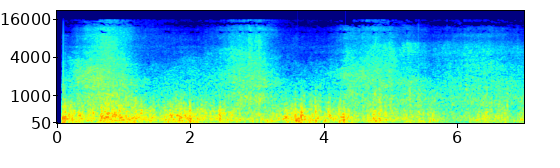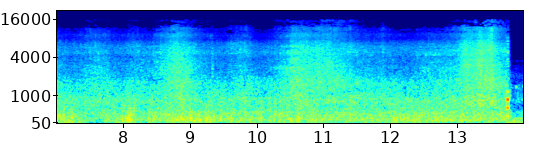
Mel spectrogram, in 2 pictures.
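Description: Small river waves washing onto a sandy bank, swelling and fading every couple of seconds, with wind rumbling on the microphone, heaviest in the first few seconds. A short sharp click just before the end.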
